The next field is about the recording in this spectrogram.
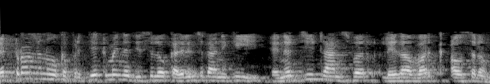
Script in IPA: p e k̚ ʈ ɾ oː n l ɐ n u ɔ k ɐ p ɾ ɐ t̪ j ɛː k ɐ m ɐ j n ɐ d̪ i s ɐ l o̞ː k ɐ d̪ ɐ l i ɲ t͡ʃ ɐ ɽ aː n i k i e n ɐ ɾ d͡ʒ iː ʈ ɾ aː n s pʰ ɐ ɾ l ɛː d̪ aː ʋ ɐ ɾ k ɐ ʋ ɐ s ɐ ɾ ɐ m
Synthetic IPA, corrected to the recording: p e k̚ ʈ ɾ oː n l ɐ n u ɔ k ɐ p ɾ ɐ t̪ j ɛː k ɐ m ɐ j n ɐ d̪ i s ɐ l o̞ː k ɐ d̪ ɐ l i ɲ t͡ʃ ɐ ɽ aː n i k i e n ɐ ɾ d͡ʒ iː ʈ ɾ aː n s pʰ ɐ ɾ l ɛː d̪ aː ʋ ɐ ɾ k ɐ ʋ ɐ s ɐ ɾ ɐ m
